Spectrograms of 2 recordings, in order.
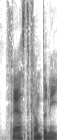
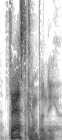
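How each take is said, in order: First: The stress falls evenly on both words. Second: The stress falls mainly on Fast. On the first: It is said the American way. The speaker calls it right. "No, it's Fast Company. Equal emphasis on both syllables" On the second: It is said the British way. The speaker calls it wrong. "He said it like the British would say Top Gear"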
